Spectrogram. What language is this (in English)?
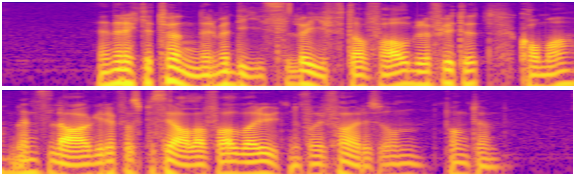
Norwegian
